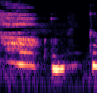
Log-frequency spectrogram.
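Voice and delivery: high, breathy gasp of surprise; surprised. Retold or imitated. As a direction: react as if just seeing it. Shocked at daughter's short hair.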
